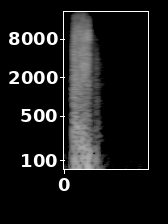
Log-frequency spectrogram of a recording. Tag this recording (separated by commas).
Tearing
